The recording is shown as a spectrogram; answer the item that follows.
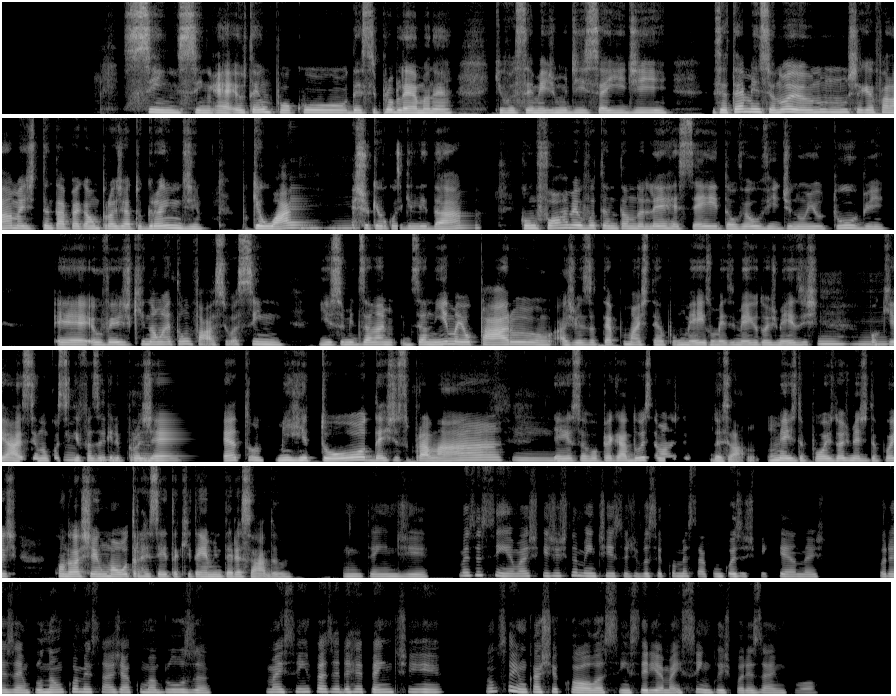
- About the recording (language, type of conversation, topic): Portuguese, advice, Como posso lidar com a frustração ao aprender algo novo?
- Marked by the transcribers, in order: static; distorted speech; tapping; other background noise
